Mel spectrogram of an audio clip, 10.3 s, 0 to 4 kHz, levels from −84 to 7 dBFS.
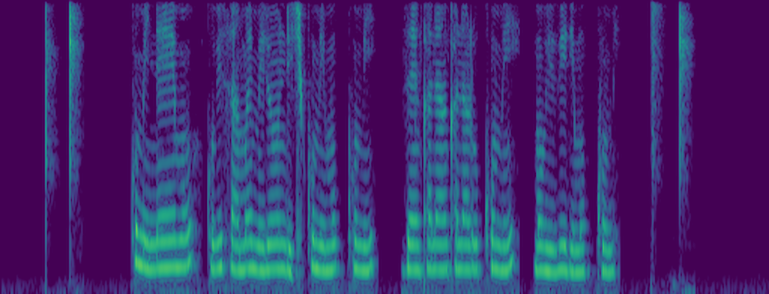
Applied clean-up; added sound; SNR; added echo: none; none; none; none.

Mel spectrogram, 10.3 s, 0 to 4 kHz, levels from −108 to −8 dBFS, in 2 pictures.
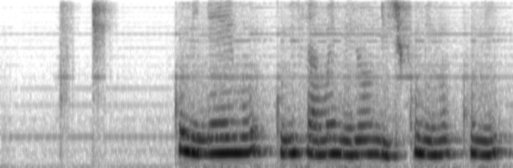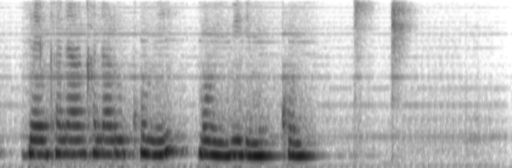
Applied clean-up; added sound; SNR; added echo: neural separator model SepFormer DNS4.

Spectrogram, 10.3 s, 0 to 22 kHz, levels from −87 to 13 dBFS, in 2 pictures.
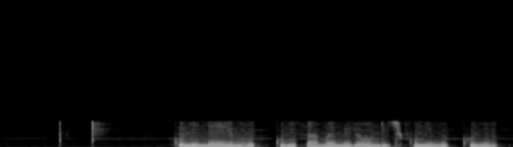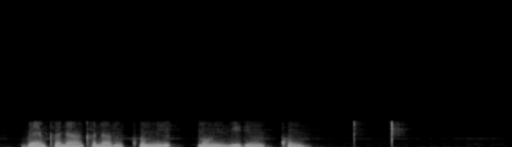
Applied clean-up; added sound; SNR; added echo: neural separator model SepFormer WHAMR!.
